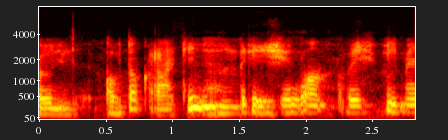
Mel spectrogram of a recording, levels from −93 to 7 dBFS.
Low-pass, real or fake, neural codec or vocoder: 7.2 kHz; fake; codec, 24 kHz, 1 kbps, SNAC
